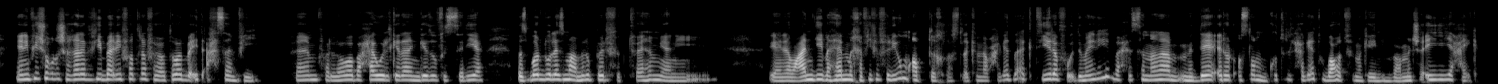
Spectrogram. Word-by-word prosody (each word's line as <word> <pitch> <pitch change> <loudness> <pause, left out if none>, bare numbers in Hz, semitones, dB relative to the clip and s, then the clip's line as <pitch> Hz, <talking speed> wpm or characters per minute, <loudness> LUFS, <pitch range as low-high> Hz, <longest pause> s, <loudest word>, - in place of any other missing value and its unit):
يعني 225 +1 +3
في 270 - -1
شغل 260 -2 -1
شغّالة 230 0 +2
فيه 235 +1 -2
بقى 225 0 +3
لي 235 - 0
فترة، 245 +1 -3
فيعتبر 220 +1 0
بقيت 220 - -1
أحسن 210 -3 -1
فيه، 170 -3 -7 0.4
فاهم؟ 205 +2 -2
فاللي 195 -3 -3
هو 215 +2 +3
باحاول 215 0 +3
كده 205 +1 +1
أنجزه 205 +1 +1
في 200 - -10
السريع، 195 +2 0 0.4
بس 185 - +3
برضه 225 +3 +4
لازم 225 -1 +4
أعمله 210 +1 +3
perfect 195 -5 -4
فاهم؟ 195 +3 -1
يعني 195 +6 -6 0.6
يعني 165 0 -1
لو 165 - +2
عندي 220 +6 +6
مهام 210 +2 +4
خفيفة 215 +3 -4
في 225 - -8
اليوم، 255 +7 +1
آه، - - +6
بتخلص، 175 -3 -10
لكن 180 - -8
لو 170 - -4
حاجات 210 +5 -7
بقى 240 +2 -6
كتيرة 235 +1 0
فوق 225 - -6
دماغي، 230 - 0
باحس 215 -1 -7
إن 200 - 0
أنا 220 +1 +4
مدّيّة 195 +1 +3
error 210 0 +1
أصلًا 205 +2 -1
من 180 - -1
كُتر 210 +5 -14
الحاجات، 215 +3 -6
وباقعد 185 +1 +3
في 180 - -9
مكاني، 165 -1 -4
ما 155 - -6
باعملش 170 +4 -2
أي 220 +1 +1
حاجة. - - -10
210 Hz, 235 wpm, -22 LUFS, 190-225 Hz, 0.6 s, عندي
